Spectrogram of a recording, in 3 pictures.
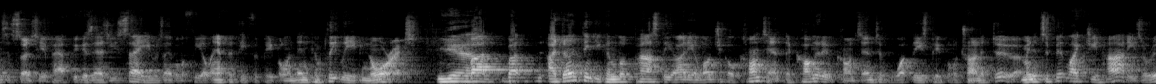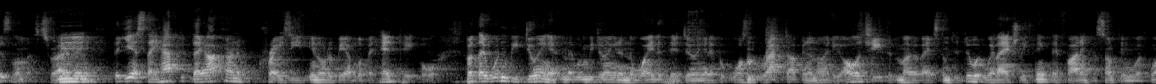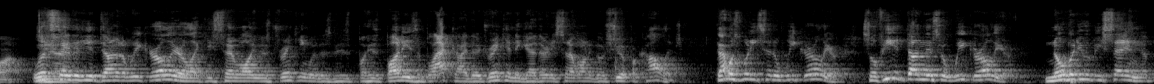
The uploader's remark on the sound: On a summer night in Brooklyn in 2015. Lit up a dive bar, guzzling cocktails and bantering about the news.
